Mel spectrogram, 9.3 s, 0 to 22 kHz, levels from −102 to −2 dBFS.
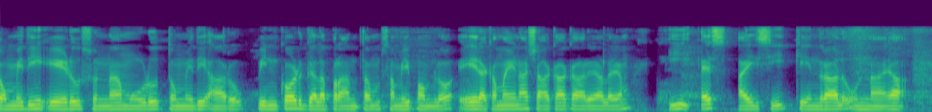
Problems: background sounds at intervals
